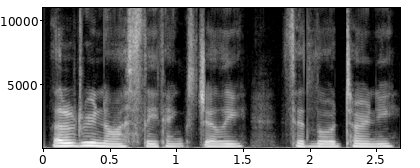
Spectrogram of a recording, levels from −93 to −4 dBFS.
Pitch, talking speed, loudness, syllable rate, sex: 200 Hz, 180 wpm, -18 LUFS, 5.3 syllables/s, female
